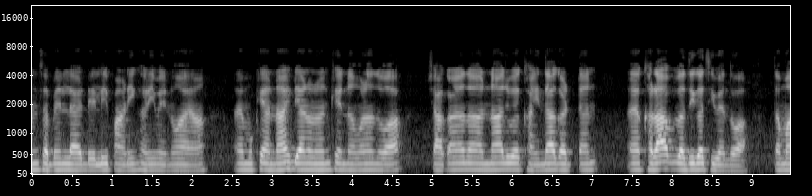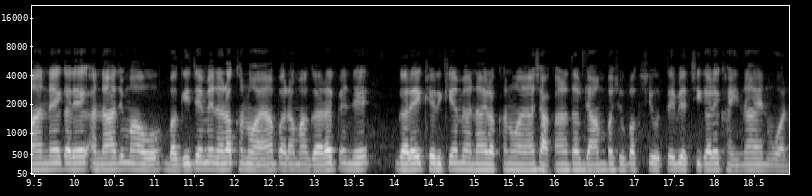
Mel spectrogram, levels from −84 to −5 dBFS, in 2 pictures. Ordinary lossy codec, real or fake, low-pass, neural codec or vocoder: none; real; none; none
